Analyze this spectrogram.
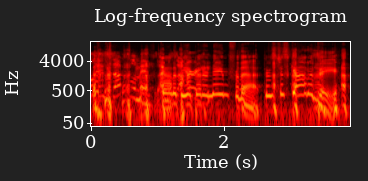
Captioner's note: laugh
